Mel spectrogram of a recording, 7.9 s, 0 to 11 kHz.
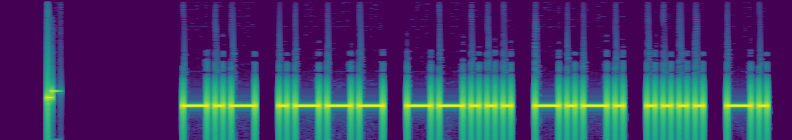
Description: Morse code, heard as a keyed tone, about 15 wpm, 700 Hz. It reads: KJ7CHN
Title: USA Call Signs Repeated 3x 15wpm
